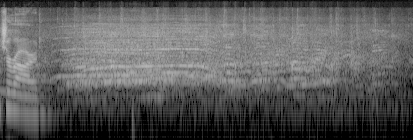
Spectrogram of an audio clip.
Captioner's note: audience cheers and applauds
